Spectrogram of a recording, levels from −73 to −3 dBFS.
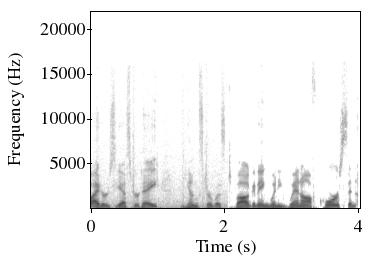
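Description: From 2.04 s to the end of the clip, right after "youngster was", overdone noise removal sets in: a noise reduction stage pushed too hard shuts off individual frequency bands whenever they sit near its noise estimate, taking the softer parts of the speech with them. The room noise, about 18 dB below the speech before this point, drops and breaks up into twinkling specks. Unlike a noise gate, which mutes everything at once, this removes narrow bands independently, leaving scattered tonal flecks.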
